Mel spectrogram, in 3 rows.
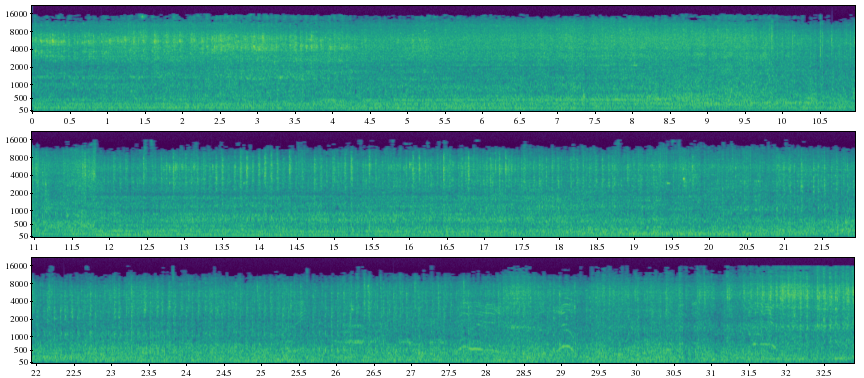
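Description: Military vehicles driving along a dirt track: a WWII jeep's engine with more vehicles following. About twelve seconds in, after a cut, the steady low engine note of an OT-90 tracked armoured carrier (the Czech BMP-1) takes over, with indistinct voices in the background.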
